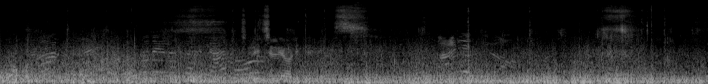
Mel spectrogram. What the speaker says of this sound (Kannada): ಫುಲ್ಲು ಚಳಿ, ಗಾಳಿ ಮಾತ್ರ ಹೆವಿ ಐತೆ.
